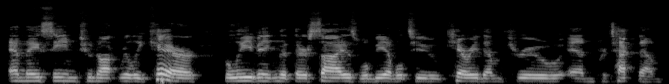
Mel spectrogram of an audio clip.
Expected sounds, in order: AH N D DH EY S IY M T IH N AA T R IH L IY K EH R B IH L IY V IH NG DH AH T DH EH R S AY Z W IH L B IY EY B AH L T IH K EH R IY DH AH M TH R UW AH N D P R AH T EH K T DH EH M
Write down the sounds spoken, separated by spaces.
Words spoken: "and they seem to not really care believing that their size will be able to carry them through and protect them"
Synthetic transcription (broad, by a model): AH N DH EY S IY M T IH N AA T R IH L IY K EH R B IH L IY V IH NG DH AH T DH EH R S AY Z W IH L B IY EY B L T IH K EH R IY DH AH M TH R UW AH N P R AH T EH K T DH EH M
